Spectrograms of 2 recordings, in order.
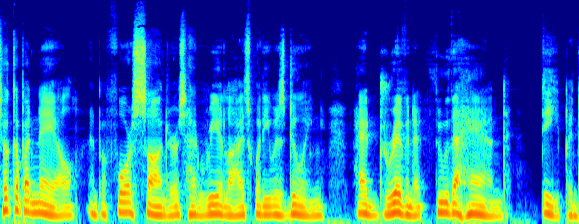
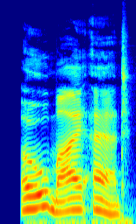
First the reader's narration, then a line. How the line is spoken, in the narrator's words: he giggled hysterically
